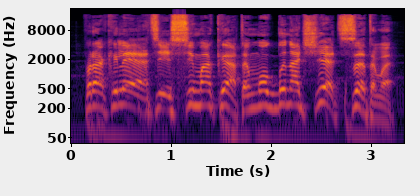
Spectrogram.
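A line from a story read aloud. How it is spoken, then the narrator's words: Barked. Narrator (Russian): рявкнул Гидрак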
